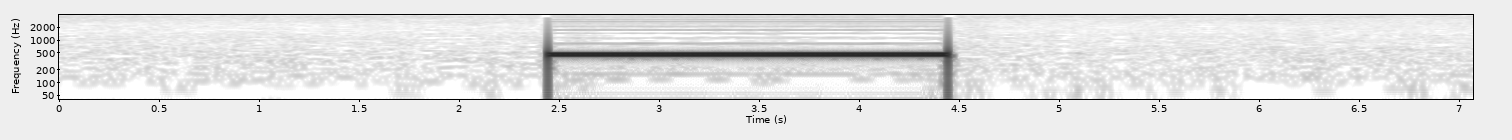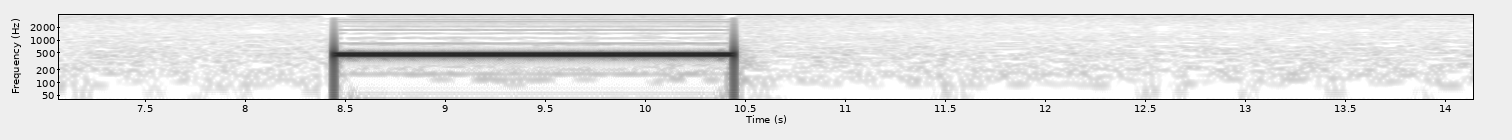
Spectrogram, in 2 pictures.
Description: Ringback tone (North America), 440 + 480 Hz.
